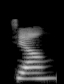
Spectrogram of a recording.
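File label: "Jiāng", Chinese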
